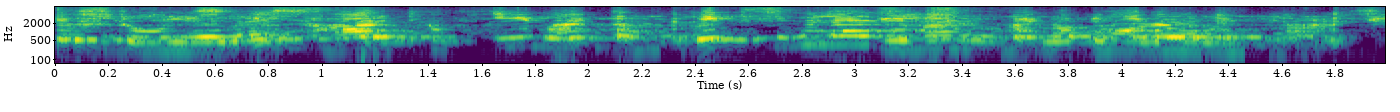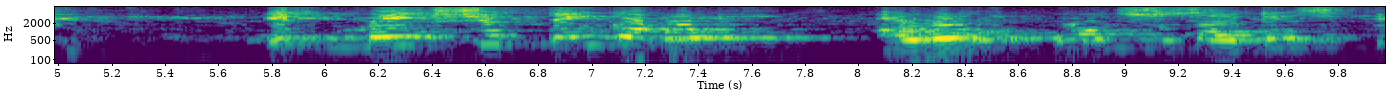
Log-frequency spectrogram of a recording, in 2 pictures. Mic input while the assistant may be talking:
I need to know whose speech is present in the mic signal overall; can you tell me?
echo only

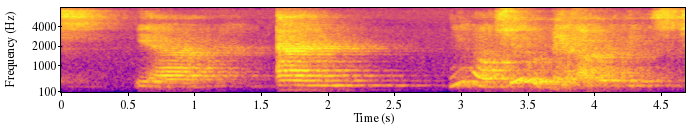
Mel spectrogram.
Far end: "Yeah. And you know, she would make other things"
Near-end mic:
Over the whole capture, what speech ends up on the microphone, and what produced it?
both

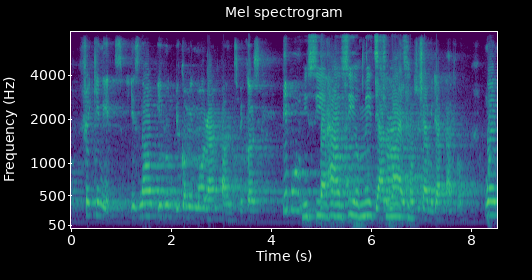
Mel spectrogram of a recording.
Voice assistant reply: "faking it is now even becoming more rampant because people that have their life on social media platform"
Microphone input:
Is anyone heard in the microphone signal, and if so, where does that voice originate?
both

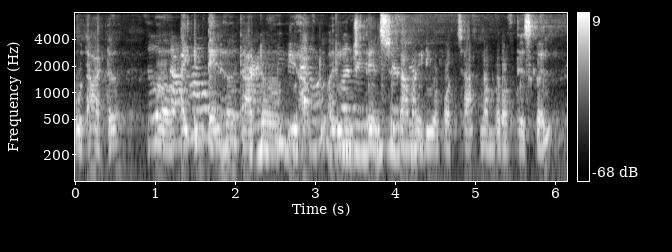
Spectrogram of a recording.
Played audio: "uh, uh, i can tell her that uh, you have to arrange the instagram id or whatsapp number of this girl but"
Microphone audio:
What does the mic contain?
both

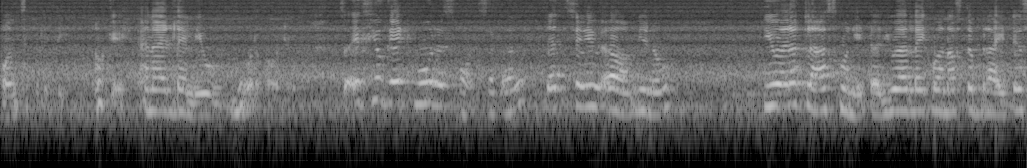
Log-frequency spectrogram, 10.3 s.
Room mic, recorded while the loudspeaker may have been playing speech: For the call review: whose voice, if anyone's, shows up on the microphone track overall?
echo only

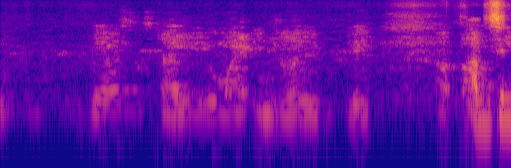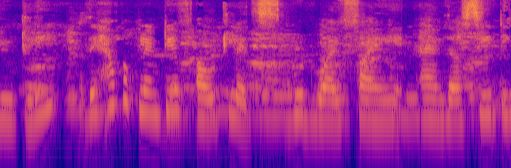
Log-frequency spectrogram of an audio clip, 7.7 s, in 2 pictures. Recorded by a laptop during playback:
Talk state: both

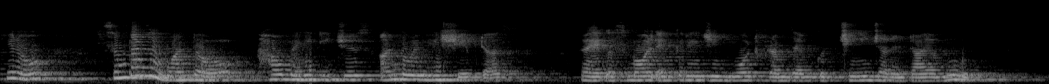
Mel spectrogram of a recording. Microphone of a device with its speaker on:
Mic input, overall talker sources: echo only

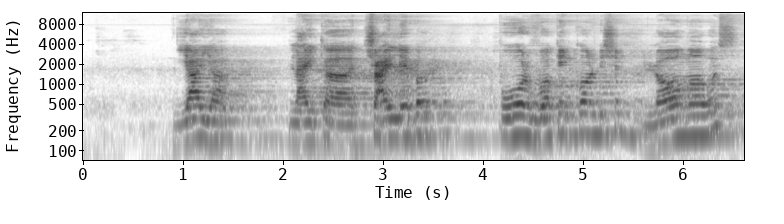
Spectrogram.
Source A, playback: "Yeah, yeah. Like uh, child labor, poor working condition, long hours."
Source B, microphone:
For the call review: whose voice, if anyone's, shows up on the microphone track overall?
echo only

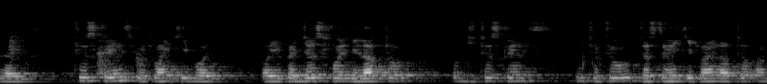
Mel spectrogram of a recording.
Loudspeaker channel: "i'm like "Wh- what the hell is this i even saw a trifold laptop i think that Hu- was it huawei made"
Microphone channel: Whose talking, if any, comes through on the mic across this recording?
user only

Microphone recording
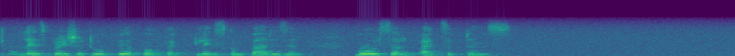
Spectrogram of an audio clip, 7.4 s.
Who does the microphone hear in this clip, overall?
echo only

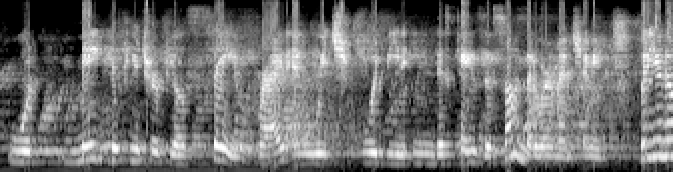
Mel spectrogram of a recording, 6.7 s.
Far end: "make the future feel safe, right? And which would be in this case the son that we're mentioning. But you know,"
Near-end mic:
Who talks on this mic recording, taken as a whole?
echo only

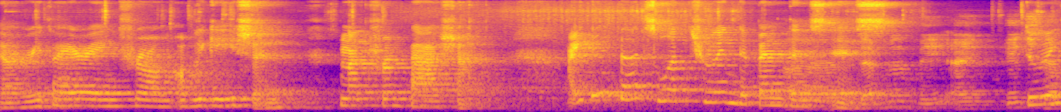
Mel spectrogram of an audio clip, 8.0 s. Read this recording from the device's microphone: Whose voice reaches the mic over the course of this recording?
both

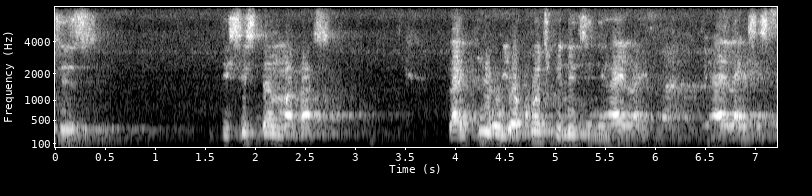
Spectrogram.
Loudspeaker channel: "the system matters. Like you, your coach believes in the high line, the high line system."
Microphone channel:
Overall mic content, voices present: both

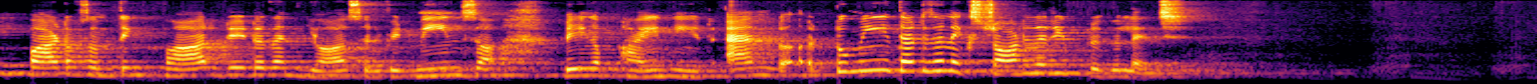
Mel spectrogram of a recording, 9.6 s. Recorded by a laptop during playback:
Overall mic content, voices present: echo only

